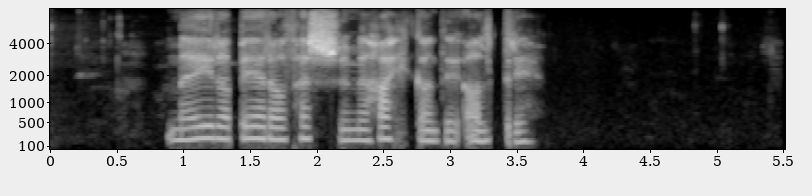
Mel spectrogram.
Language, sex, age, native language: Icelandic, female, 60-69, Icelandic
